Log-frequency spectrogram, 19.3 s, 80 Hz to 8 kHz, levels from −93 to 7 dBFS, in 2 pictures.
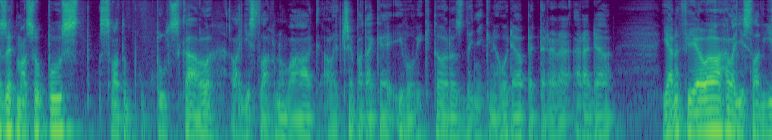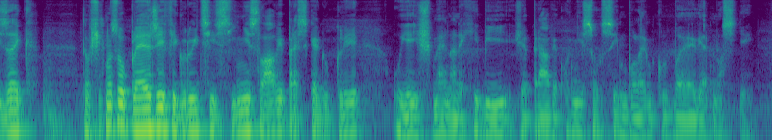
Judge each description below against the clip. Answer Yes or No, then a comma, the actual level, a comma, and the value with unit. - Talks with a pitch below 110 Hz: Yes, very low, 90 Hz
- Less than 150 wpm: Yes, average, 120 wpm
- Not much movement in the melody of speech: No, average, 3.3 semitones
